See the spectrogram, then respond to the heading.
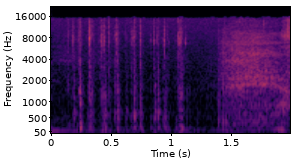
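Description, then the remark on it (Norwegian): Rapid, light clicking of keys on a thin laptop keyboard, a quick irregular burst of taps that gives way to a soft rushing noise in the last half second. “Ja, jeg tror de avskaffa det, ja, men sånn høres de disse her ut for meg, da.”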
